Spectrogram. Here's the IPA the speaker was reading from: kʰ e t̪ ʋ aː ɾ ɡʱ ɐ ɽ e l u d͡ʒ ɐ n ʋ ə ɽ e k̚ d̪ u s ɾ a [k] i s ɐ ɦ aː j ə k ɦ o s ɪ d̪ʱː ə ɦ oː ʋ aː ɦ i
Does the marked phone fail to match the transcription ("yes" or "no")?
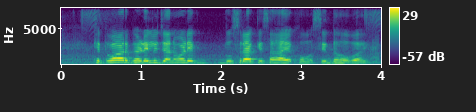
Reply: no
